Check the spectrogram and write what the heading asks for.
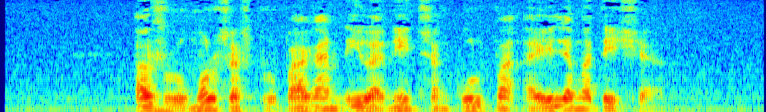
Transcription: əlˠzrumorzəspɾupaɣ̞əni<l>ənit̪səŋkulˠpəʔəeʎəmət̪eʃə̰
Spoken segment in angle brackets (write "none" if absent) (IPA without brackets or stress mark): l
